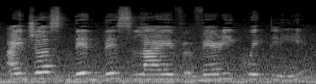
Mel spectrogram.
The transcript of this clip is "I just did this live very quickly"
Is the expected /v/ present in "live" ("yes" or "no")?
yes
